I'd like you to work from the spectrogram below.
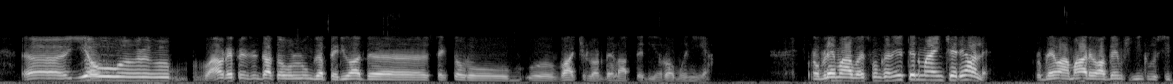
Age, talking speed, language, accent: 40-59, 140 wpm, Romanian, native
